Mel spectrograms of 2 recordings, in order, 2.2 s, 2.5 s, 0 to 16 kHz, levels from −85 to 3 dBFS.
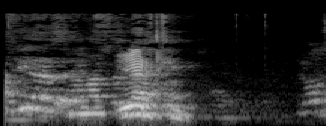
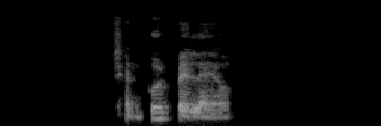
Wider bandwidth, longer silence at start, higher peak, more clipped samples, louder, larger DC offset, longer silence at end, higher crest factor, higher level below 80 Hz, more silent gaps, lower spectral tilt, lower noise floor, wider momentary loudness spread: first, 11.5 kHz vs 10 kHz; second, 0.05 s vs 0.75 s; first, -2 dBFS vs -18 dBFS; neither; first, -20 LUFS vs -37 LUFS; neither; second, 0 s vs 1 s; about the same, 20 dB vs 24 dB; first, -64 dBFS vs -88 dBFS; neither; about the same, -4.5 dB/octave vs -5.5 dB/octave; second, -55 dBFS vs under -90 dBFS; second, 13 LU vs 19 LU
